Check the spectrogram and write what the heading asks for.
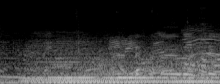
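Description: Voices talking over a steady low hum, right after the acoustic guitar song has stopped.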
